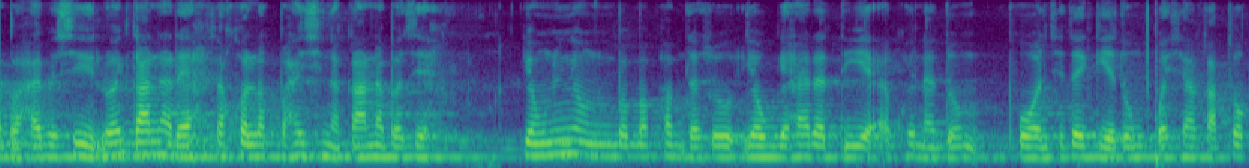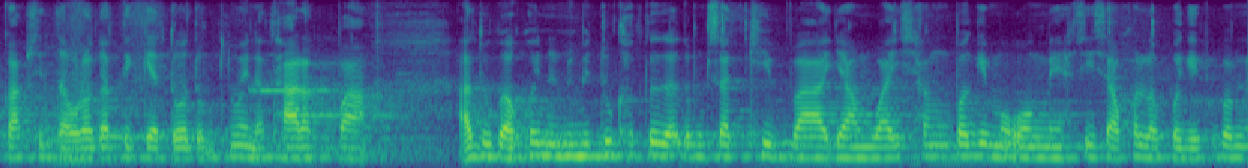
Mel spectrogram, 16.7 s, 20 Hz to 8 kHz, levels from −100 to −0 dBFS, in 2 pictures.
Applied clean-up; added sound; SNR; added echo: none; none; none; none.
